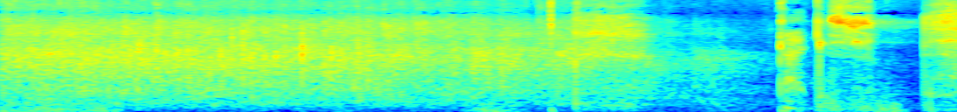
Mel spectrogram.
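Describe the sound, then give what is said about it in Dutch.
An audience claps steadily for a boy who is about to do a reading, in a dense, sustained wash of applause that thins out toward the end, breaking into a few scattered claps as it fades. “Je mag uh, hem alvast wel een applausje geven dat hij dit gaat doen.”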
